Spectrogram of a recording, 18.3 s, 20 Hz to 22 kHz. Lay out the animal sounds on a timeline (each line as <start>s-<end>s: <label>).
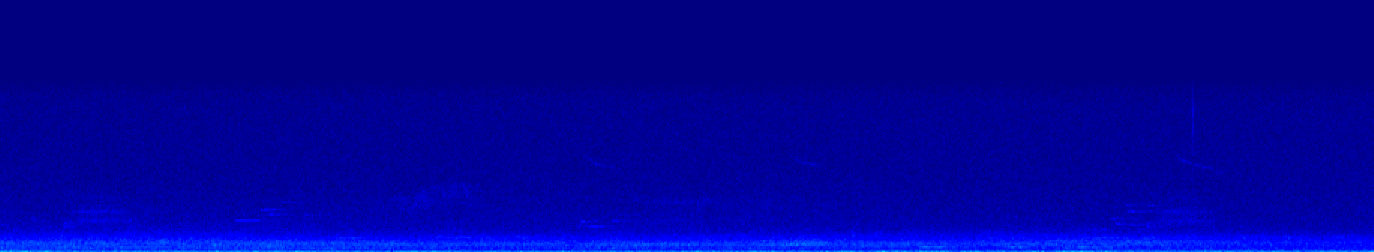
0.8s-1.8s: Red-winged Blackbird (Agelaius phoeniceus)
3.1s-4.0s: Hermit Thrush (Catharus guttatus)
5.1s-6.3s: Northern Parula (Setophaga americana)
7.6s-8.6s: Hermit Thrush (Catharus guttatus)
14.7s-15.5s: Hermit Thrush (Catharus guttatus)
15.3s-16.3s: Red-winged Blackbird (Agelaius phoeniceus)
